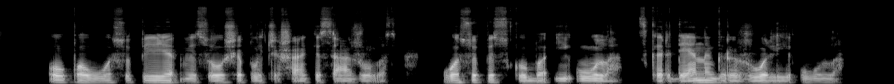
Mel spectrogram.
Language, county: Lithuanian, Marijampolė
